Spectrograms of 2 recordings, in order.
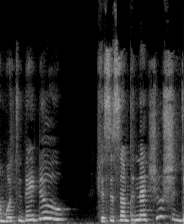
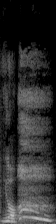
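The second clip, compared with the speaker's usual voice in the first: usual speaking voice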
